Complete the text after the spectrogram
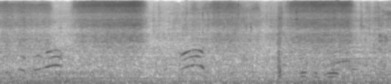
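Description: A plastic bag crinkles and rustles in hands.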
